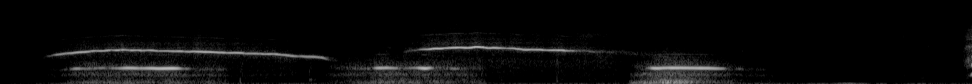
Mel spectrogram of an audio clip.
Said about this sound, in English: Well, after a while, he heard another noise. A sort of whistling noise coming across the sea from the distance.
